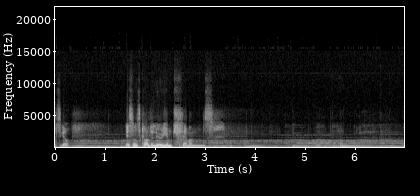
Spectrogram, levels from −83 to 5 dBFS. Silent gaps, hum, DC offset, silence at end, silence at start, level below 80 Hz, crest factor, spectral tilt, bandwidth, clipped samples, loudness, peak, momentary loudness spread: none; none; 1%; 0 s; 0 s; -48 dBFS; 18 dB; -6 dB/octave; 12.5 kHz; under 0.1%; -23 LUFS; -6 dBFS; 19 LU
